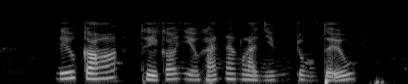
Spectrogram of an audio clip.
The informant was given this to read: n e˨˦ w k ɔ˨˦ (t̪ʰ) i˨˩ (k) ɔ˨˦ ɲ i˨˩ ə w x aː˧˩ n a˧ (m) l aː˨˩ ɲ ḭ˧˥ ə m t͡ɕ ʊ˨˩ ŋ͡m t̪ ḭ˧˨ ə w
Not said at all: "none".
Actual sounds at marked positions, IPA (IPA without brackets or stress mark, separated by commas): t̪ʰ, k, ŋ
